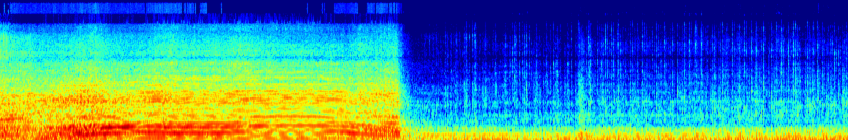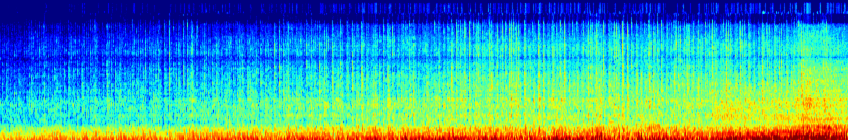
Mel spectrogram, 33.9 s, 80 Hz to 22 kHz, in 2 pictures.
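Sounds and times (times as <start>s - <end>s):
car engine revving hard: 0.0s - 8.3s, 28.0s - 33.9s
low rough engine rumble: 8.1s - 33.9s.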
